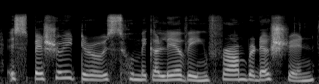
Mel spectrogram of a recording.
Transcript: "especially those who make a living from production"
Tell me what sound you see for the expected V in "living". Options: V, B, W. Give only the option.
V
